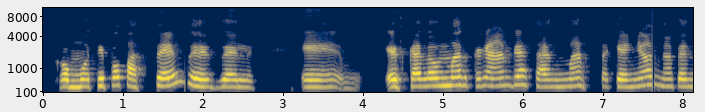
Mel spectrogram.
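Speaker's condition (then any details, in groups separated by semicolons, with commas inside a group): Cerebral palsy; articulation affected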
